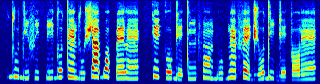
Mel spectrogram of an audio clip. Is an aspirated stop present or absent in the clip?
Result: absent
